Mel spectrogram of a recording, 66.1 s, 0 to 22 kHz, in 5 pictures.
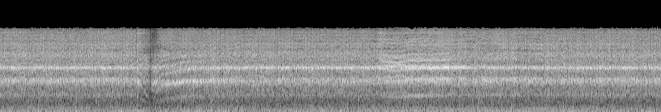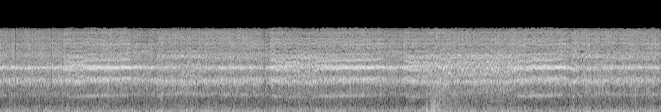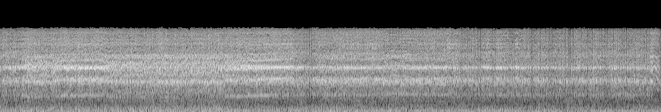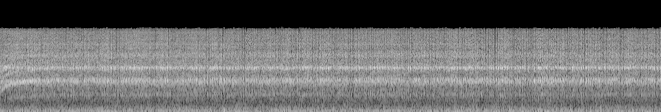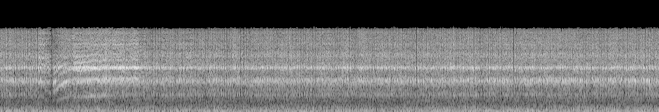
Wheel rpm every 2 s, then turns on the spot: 160, 120, 160, 160, 160, 160, 160, 160, 160, 160, 160, 160, 160, 160, 160, 160, 160, 160, 160, 150, 150, 160, 160, 160, 160, 160, 150, 150, 160, 160, 160, 160, 160.
none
